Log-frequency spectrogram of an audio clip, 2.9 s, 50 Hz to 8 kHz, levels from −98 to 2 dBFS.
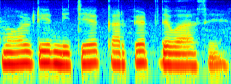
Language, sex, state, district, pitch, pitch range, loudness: Bengali, female, Assam, Hailakandi, 170 Hz, 160-180 Hz, -15 LUFS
